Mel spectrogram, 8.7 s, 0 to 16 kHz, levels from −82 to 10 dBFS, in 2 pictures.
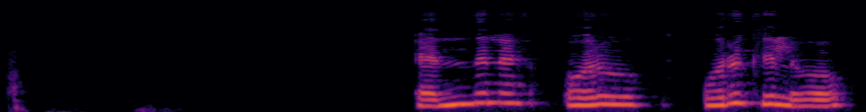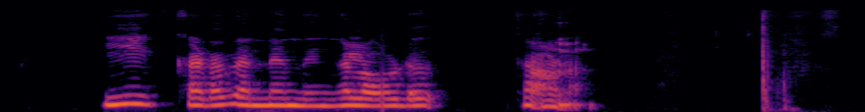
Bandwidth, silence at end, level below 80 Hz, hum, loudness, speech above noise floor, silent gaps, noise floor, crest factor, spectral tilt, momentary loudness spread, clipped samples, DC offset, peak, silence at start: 11 kHz; 0.5 s; -70 dBFS; none; -28 LUFS; 56 dB; none; -83 dBFS; 16 dB; -6.5 dB/octave; 13 LU; under 0.1%; under 0.1%; -14 dBFS; 2.05 s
